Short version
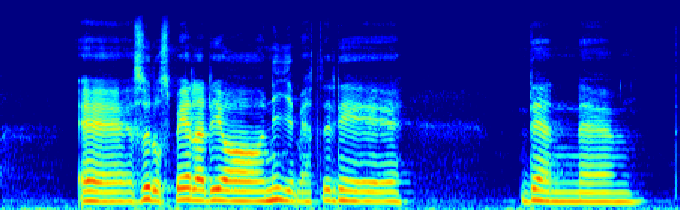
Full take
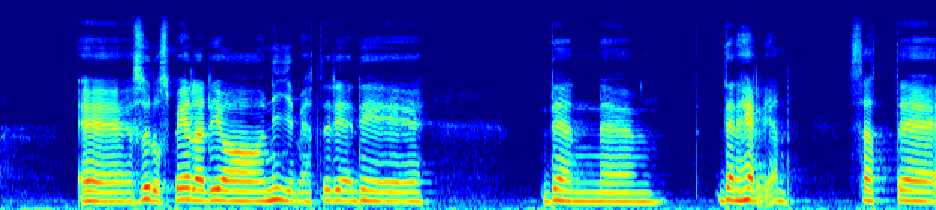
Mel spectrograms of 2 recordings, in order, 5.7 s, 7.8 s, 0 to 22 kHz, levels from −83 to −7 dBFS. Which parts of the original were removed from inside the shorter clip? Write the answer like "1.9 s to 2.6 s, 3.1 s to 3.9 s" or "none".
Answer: 2.8 s to 2.9 s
